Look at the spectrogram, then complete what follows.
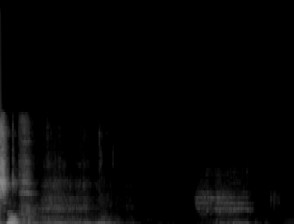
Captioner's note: door opening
